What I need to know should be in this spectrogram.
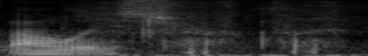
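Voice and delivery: whispered, conspiratorial; whispered aside. Real, not acted. Listing pantry items, a whispered secret aside.

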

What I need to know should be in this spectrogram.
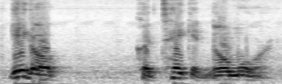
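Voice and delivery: ordinary delivery

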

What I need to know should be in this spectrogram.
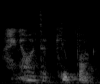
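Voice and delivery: soft hushed voice; whisper. Shown as a demonstration. Teacher whispering to the boys and girls. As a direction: whisper it close to the kids.

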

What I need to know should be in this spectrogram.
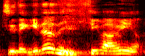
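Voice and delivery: loud, high, exasperated appeal; exasperated plea. Real, not acted. Player telling his teammate to get off him, exasperated.

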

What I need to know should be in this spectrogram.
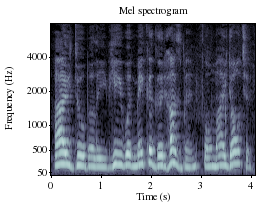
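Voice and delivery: a king planning a match for his daughter; king musing to himself about a husband. Acted.

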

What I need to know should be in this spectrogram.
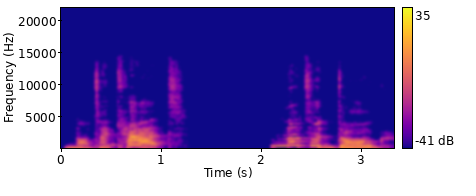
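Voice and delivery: ordinary delivery, nothing marked

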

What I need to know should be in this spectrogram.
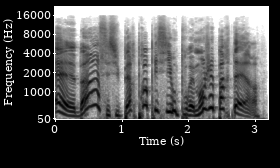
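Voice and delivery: high, loud delighted cry; exclaiming. Acted. Choco admires the floor while eating cookies, exclaiming. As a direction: cry it out in mock amazement, pitch way up. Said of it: "contempla le sol et s'écria".

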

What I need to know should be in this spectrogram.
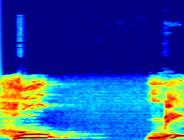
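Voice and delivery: acted questioning with a rising Me; two separate questions, as if unsure who is meant; questioning reply. Chosen person answering God's request, questioning. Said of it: "would you say".

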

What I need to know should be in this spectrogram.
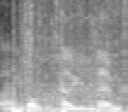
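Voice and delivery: ordinary talk

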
